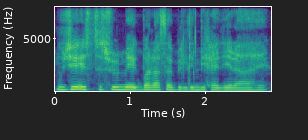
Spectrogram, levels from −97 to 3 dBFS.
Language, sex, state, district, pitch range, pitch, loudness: Hindi, female, Arunachal Pradesh, Papum Pare, 200-225 Hz, 210 Hz, -18 LUFS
